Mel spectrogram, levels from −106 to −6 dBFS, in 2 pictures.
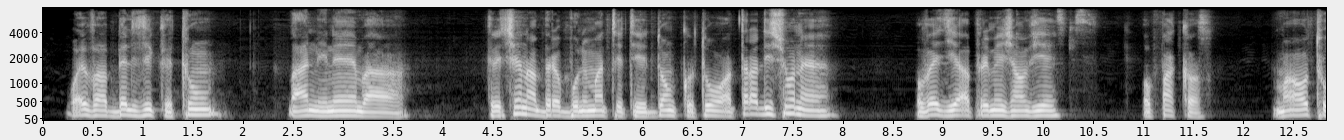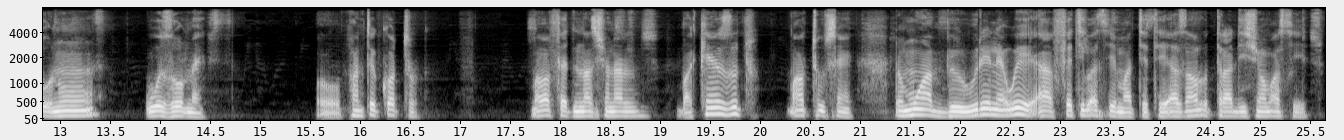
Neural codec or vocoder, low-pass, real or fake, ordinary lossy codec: none; none; real; none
